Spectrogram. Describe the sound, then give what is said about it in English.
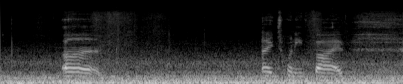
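Heavy road traffic on I-25 is heard from inside a car as a steady, low rumble of road noise that never lets up. A person talks over it for much of the time. “I am in like massive traffic zone, of course.”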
